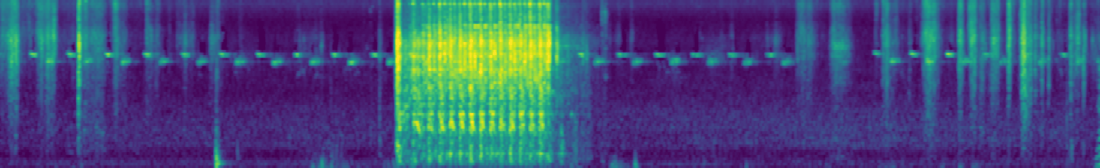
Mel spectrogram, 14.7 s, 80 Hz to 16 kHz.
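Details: Diesel with Delphi pump being tested in-vehicle for hard starting and stalling, gauge on the high-pressure side: one steady two-second even cranking burst, stops cleanly; gauge then reads about 300 bar, at least over 200; normal cranking.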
